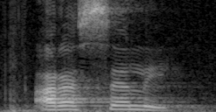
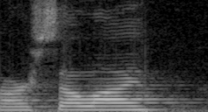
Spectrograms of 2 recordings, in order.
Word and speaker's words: Araceli: Her real name is Araceli, but the teachers always mispronounce it, Araceli and Arceli.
